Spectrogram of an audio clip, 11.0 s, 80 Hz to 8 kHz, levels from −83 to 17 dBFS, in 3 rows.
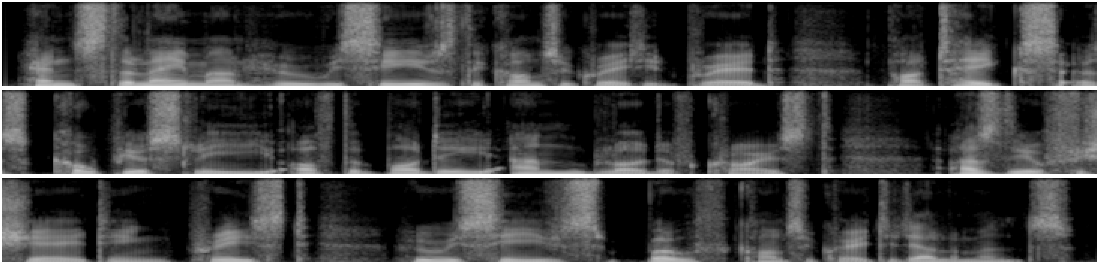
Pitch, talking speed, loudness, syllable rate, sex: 95 Hz, 150 wpm, -19 LUFS, 5.1 syllables/s, male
